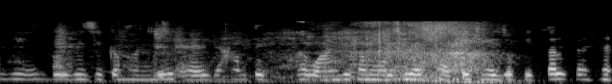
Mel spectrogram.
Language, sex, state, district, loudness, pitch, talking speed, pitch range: Magahi, female, Bihar, Gaya, -20 LUFS, 225 Hz, 185 wpm, 220-235 Hz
